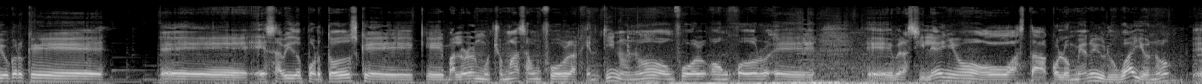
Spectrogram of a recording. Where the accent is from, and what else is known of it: Mexico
